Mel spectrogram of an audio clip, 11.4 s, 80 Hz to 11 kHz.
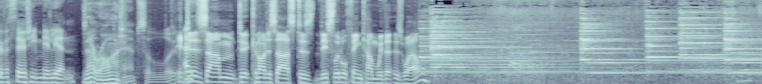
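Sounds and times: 
speech: 0.0 - 6.9
striking clock bell chimes: 6.3 - 11.4.

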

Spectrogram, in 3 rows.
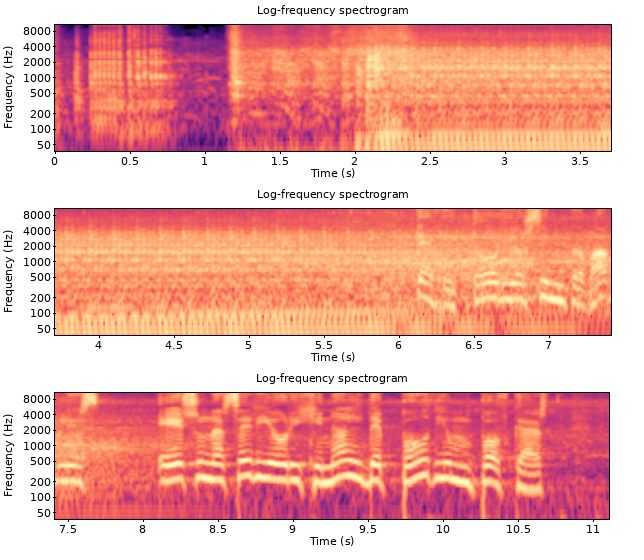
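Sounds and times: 
large diesel tractor engine cranking and idling: 1.1 - 8.8
speech: 6.1 - 11.0.

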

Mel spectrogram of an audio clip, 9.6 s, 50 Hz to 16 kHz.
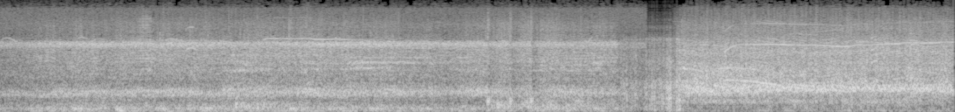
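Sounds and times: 
huge stadium crowd cheering a goal: 0.0 - 9.5.

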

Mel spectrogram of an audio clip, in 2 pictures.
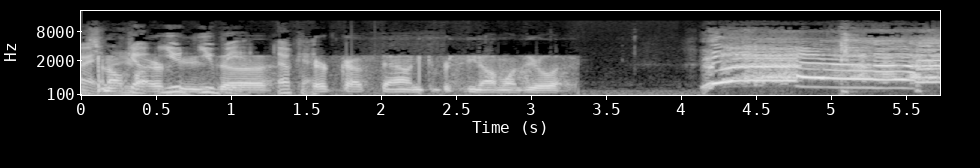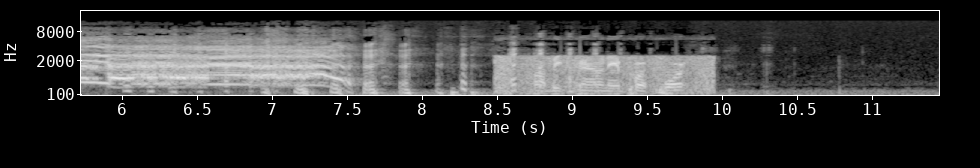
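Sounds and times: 
laughter: 0.0 - 1.2, 5.0 - 10.4
speech: 0.0 - 3.4, 4.1 - 5.3, 7.2 - 10.1
person screaming in mock panic: 4.1 - 7.7.

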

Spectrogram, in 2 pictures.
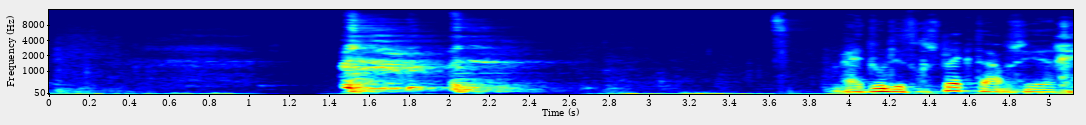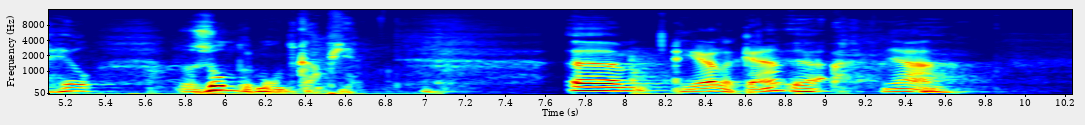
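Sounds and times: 
person coughing: 1.4 - 2.6
speech: 4.0 - 9.7.

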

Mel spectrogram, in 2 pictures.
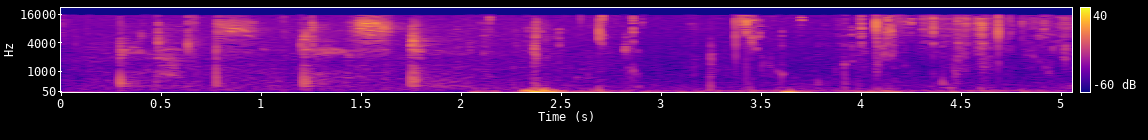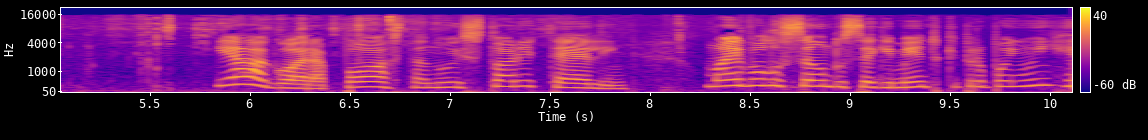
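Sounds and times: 
breathy mouth sounds: 0.2 - 5.7
chewing colorful hard candies: 1.7 - 7.1
speech: 5.8 - 10.1.

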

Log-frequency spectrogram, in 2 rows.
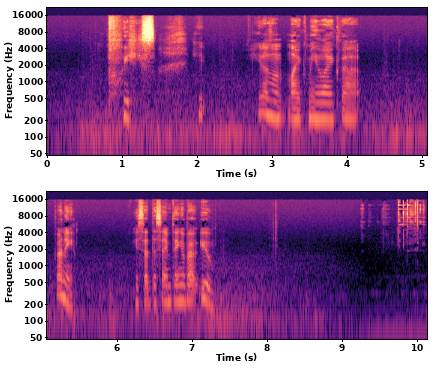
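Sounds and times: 
low steady rumble: 0.0 - 10.1
speech: 1.0 - 2.2, 2.8 - 4.3, 5.2 - 5.6, 6.2 - 7.5
keys jingling at a door lock: 9.2 - 10.1.

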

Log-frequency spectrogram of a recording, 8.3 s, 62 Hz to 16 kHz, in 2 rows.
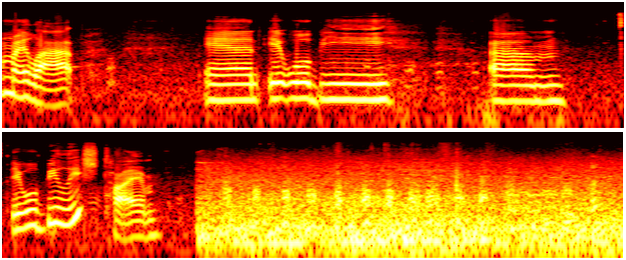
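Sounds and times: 
constant hiss: 0.0 - 7.4
speech: 0.1 - 0.6, 1.3 - 5.3
chicken clucking: 5.4 - 8.2.

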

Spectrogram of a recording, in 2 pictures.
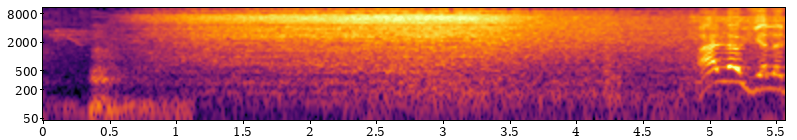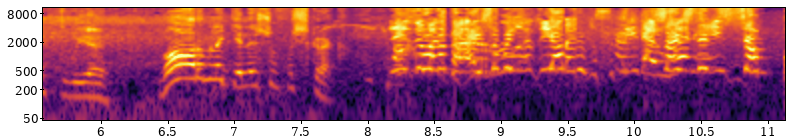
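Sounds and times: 
soft thump: 0.3 - 0.9
small train arriving hissing steam: 0.7 - 8.8
speech: 5.0 - 11.1.

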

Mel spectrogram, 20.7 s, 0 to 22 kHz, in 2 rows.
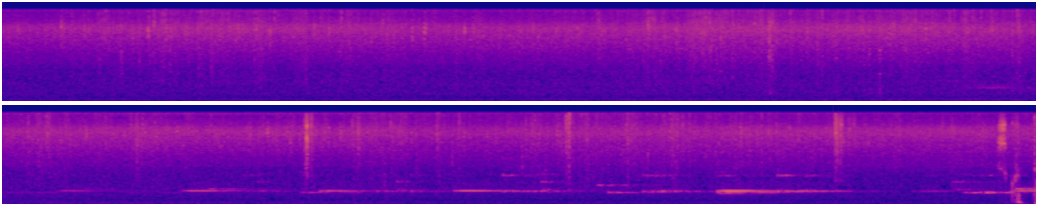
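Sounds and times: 
leaves rustling in a gentle breeze: 0.0 - 20.6
faint wavering flute-like tones from a distance: 9.0 - 20.6.

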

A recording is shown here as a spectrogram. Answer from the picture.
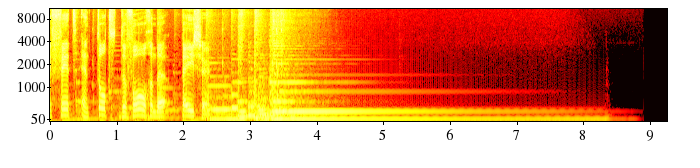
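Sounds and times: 
speech: 0.0 - 3.5
loud low electronic time-up buzzer: 3.6 - 8.6.

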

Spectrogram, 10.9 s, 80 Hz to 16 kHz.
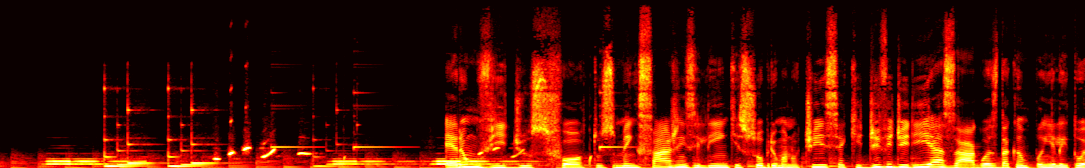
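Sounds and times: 
speech: 0.5 - 1.6, 4.5 - 10.8
mobile phone notification chimes, dings and whistle-like blips: 1.0 - 6.6.

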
